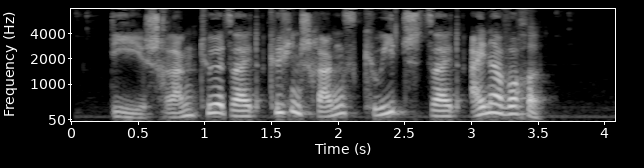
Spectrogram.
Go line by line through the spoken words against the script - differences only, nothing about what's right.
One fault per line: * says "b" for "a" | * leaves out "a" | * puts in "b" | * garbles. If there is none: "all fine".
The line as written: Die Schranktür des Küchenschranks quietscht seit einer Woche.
* says "seit" for "des"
